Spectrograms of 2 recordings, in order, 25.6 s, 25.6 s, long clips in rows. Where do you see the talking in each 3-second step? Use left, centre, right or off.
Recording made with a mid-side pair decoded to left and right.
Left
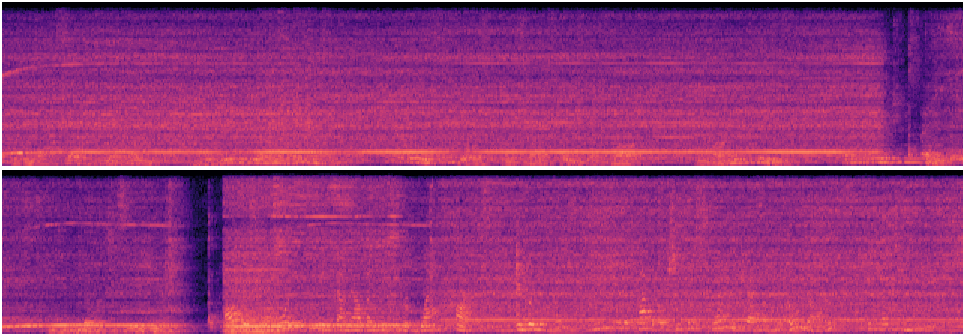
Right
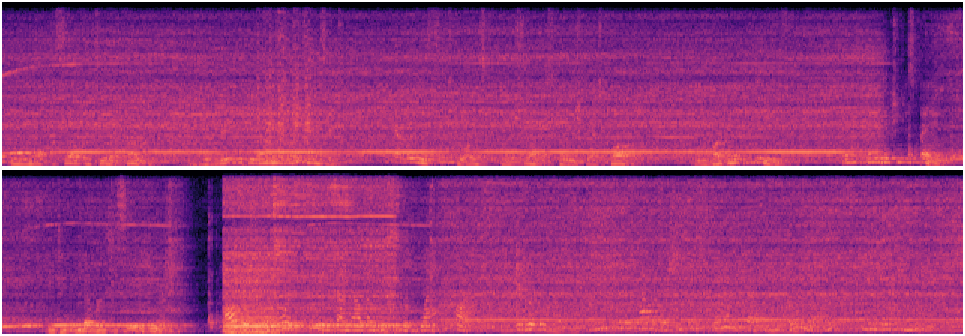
right, right, right, right, right, centre, left, left, left.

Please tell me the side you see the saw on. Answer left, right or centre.
right.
